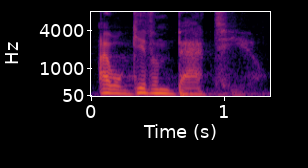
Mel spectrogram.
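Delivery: a breathless whisper of the vow. Acted. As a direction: drop to a whisper, a promise. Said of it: "crying out in desperation".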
